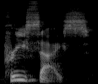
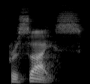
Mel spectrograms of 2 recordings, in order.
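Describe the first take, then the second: First: The stress is on the first syllable. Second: The stress is on the second syllable. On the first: The speaker calls it wrong. "if you're my dad, you would say that trochaically" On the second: The speaker calls it right. "naturally pronounced precise, uh, which is iambic"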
